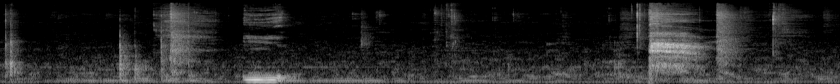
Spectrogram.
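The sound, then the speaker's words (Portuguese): Quiet sipping of water from a glass: a short gulp, soft breaths, then a brighter clink as the glass is handled, with a brief murmured syllable in between. “Só tomar um pouquinho mais de água aqui, manter a minha garganta hidratada.”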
